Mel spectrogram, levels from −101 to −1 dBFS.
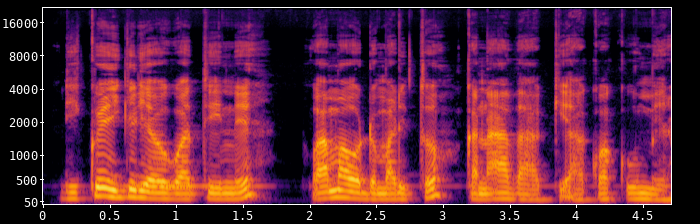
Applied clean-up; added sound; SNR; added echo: neural mask model DeepFilterNet 3.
